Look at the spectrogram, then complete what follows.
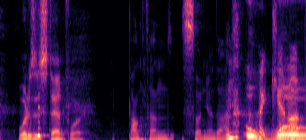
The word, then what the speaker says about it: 방탄소년단: 방탄소년단. Oh, I cannot pronounce that properly.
